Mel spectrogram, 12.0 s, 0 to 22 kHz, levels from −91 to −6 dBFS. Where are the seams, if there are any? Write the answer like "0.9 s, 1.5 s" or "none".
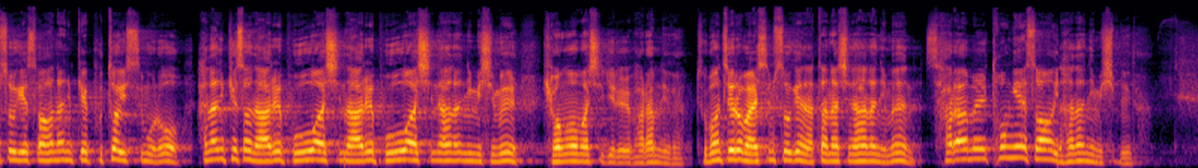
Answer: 1.9 s, 3.4 s, 6.9 s, 9.2 s, 10.6 s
